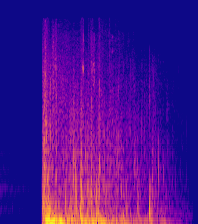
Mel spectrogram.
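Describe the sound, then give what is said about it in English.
A heavy crash of something smashing through the wall of a bungalow instead of its door: a sudden loud, booming impact followed by about two seconds of crackling, clattering debris that fades out. No voices. “That was no door.”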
